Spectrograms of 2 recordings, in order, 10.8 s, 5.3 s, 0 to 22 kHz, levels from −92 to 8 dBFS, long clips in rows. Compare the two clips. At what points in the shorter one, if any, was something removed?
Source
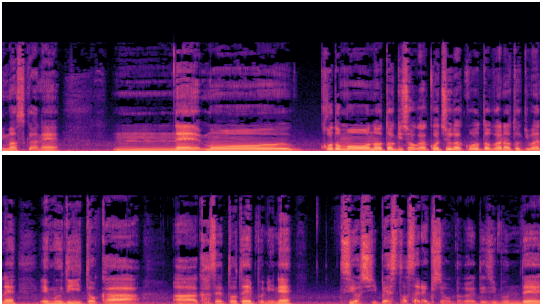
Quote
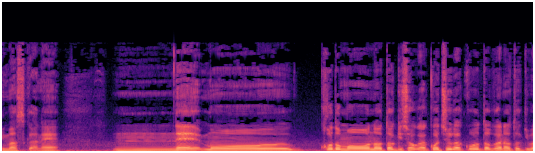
none

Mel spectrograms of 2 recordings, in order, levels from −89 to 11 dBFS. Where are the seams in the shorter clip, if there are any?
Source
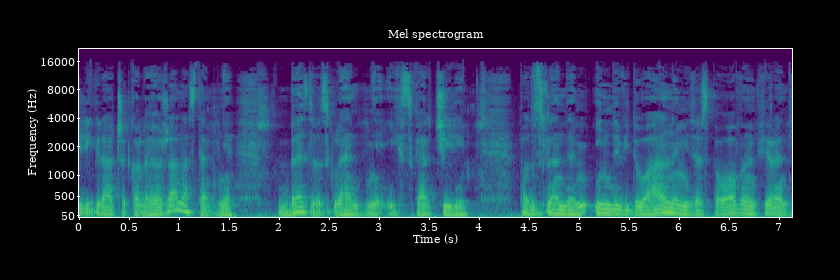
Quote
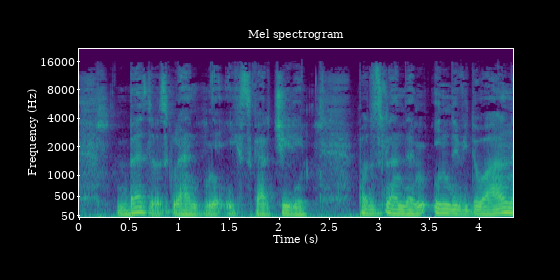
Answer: none

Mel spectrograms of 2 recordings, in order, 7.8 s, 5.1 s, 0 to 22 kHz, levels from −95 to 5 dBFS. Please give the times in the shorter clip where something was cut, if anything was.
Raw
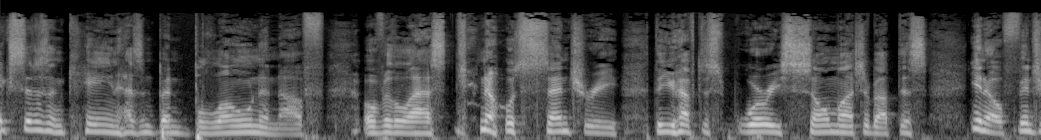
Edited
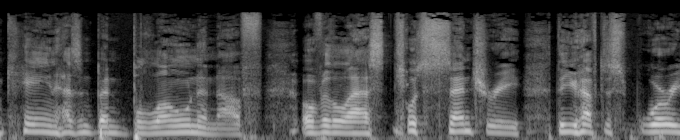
0:03.0

